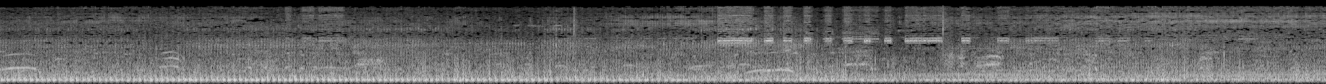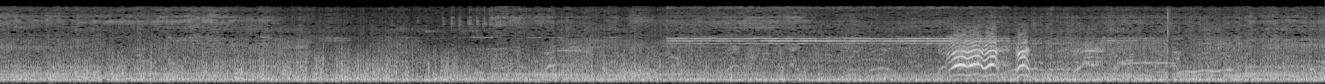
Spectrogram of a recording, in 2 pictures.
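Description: Several motorcycles running together at steady riding speed, their engines a continuous hum, with people's voices over them. Near the end comes a short burst of loud, high calls.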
